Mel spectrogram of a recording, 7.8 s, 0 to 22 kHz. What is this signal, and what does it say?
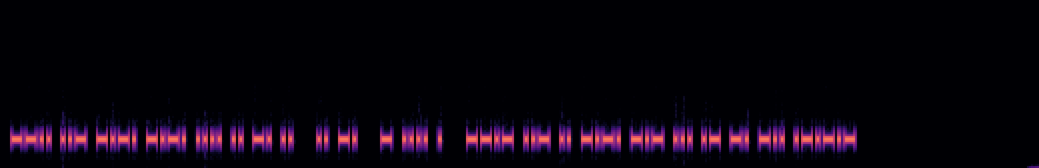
Morse code, heard as a keyed tone, about 41 wpm, 700 Hz. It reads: ZUCCHINI IN THE QUICKSAND.
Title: Pangram Challenge v2 - 45wpm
